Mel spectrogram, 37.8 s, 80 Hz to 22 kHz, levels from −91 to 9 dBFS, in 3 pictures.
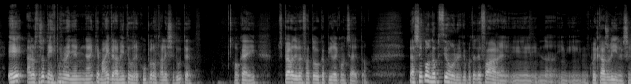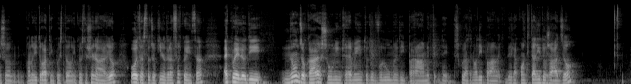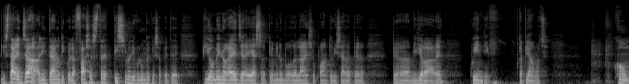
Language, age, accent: Italian, 20-39, native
